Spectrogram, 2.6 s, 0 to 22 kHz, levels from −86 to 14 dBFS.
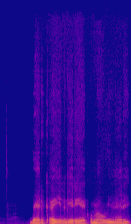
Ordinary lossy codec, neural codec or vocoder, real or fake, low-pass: none; codec, 44.1 kHz, 2.6 kbps, DAC; fake; none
